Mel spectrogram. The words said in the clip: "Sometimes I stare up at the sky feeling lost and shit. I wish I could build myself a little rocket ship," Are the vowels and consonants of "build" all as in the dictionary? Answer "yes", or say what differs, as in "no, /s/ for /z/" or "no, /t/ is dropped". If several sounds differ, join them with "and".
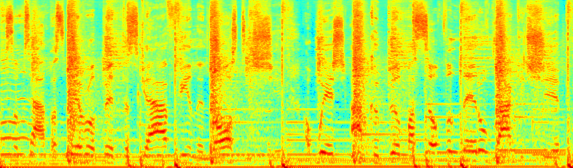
yes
